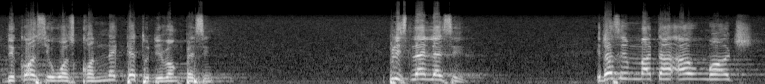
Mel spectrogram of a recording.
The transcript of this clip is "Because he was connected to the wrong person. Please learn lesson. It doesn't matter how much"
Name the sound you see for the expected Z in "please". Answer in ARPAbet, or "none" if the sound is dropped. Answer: S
